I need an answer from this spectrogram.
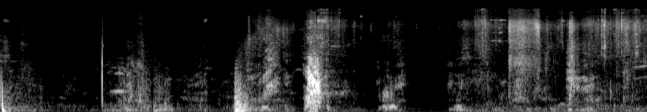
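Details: Luna, a German Shepherd mix, plays intensely with Bodhi, a German Shorthaired Pointer, at a dog park. A sharp click opens the clip, two loud gruff barks come in the middle, and scuffling, panting noise fills the end.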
